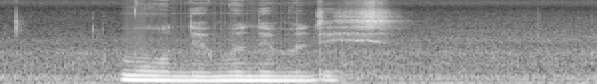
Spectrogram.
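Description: A young woman speaks in a short, drawn-out phrase close to a phone microphone.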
